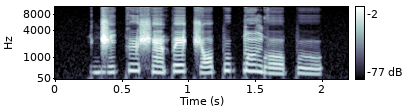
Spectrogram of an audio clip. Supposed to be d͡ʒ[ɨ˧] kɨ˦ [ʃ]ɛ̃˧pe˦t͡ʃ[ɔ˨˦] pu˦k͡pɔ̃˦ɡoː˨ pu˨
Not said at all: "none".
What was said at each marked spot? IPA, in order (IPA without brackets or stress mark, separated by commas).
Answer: i˧, ʃ, ɔ˨˦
